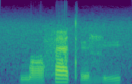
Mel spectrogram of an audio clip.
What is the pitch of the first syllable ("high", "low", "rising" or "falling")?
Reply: low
